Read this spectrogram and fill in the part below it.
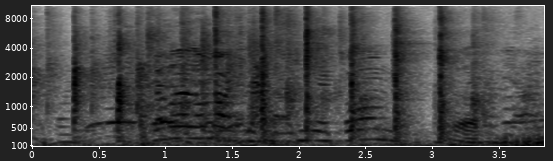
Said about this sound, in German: Danke, dass du hier bist. Einmal Applaus, Leute.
